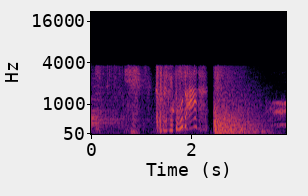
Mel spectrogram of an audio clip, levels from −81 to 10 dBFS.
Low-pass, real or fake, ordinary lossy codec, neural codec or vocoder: 3.6 kHz; fake; none; codec, 16 kHz in and 24 kHz out, 1 kbps, XY-Tokenizer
